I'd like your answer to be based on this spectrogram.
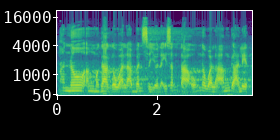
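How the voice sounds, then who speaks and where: A man pastor preaching a sermon, moving between Tagalog and English and slowing down to read scripture. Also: lowish voice, steady tone, fairly bright tone. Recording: echoey hall, faint background noise.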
